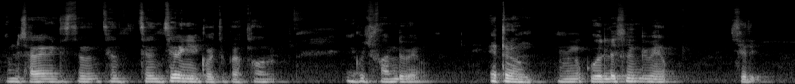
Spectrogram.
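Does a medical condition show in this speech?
Yes: cerebral palsy; from birth.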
